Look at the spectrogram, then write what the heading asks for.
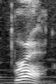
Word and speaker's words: Brok: name what about it go ahead say my name it's Fork of course no it isn't Brock Chief I thought you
